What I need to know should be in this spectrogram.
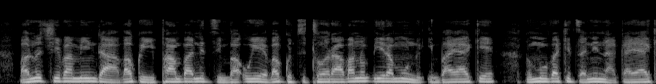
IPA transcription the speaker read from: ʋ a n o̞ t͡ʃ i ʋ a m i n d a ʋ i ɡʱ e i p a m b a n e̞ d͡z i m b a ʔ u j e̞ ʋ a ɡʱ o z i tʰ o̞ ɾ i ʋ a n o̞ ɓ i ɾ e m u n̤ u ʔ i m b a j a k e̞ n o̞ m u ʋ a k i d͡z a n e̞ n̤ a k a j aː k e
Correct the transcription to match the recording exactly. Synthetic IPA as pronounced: ʋ a n o̞ t͡ʃ i ʋ a m i n d a ʋ a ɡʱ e i p a m b a n e̞ d͡z i m b a ʔ u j e̞ ʋ a ɡʱ o d͡z i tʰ o̞ ɾ a ʋ a n o̞ ɓ i ɾ a m u n̤ u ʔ i m b a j a k e̞ n o̞ m u ʋ a k i d͡z a n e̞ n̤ a k a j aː k e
